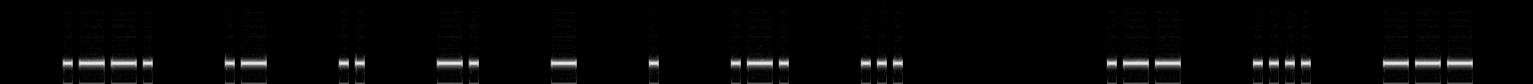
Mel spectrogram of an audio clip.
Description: Morse code, heard as a keyed tone, about 15 wpm, spaced as for 8 wpm, 1000 Hz. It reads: PAINTERS WHO
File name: qotdfiles / 8wpm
